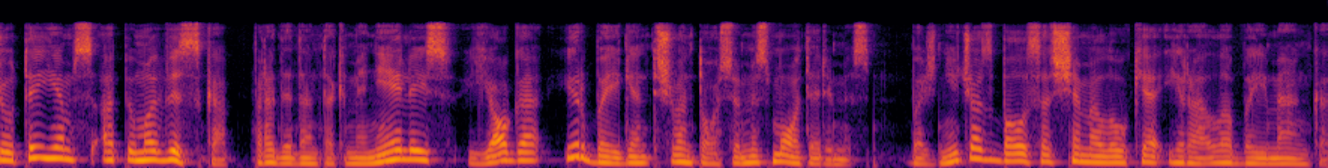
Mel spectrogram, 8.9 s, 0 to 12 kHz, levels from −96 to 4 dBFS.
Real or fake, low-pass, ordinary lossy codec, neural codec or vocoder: real; 7.2 kHz; MP3, 96 kbps; none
